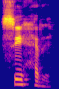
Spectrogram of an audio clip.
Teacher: را باریک ہو جائے گی کیونکہ را ساکن ما قبل کسرہ یعنی زیر ہے اس لیے۔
